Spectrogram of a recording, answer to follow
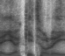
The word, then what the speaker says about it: yakitori: corporations his favorite type of japanese food is yakitori i hope i'm pronouncing it well welcome john very good japanese yeah it's good yeah yakitori yeah that's right yeah yeah cool what is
